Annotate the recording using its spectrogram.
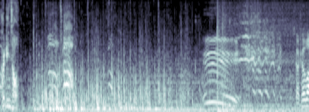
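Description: Horses' hooves clip-clopping as a horse-drawn carriage moves along, with a horse whinnying about four seconds in.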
